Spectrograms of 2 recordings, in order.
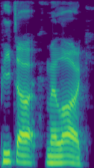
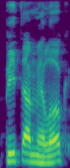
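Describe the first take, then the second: First: The last word ends with an 'ark' sound. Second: The last word ends with an 'ok' sound. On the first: It is the character's name. "the name pita melark" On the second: It means a pita with garlic in a Flemish dialect. "if you pronounce it a bit differently"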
